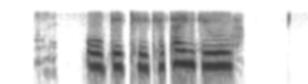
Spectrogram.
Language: Hindi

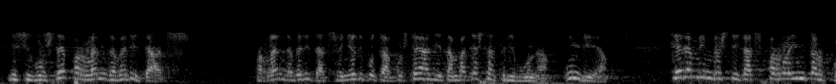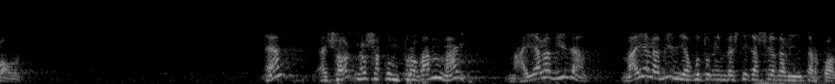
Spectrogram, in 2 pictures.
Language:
Catalan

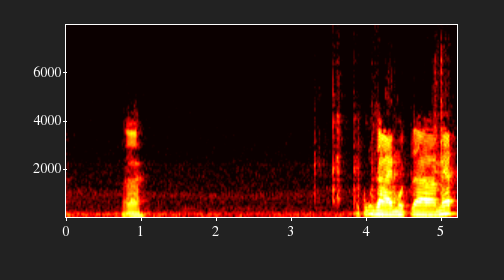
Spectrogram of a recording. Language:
Vietnamese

